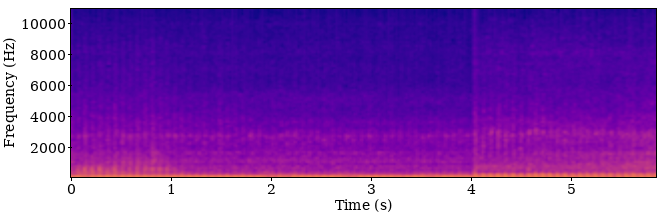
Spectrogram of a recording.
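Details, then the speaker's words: Yamaha Rhino 700 single-cylinder after engine rebuild, warming up at fast idle: even, clean thumping, no knocks or misses; sounds good, idle to be adjusted down slightly. "We probably have a few minutes at least before the fan kicks on. That sounds real good. Still think we'll have to adjust that idle down, or idle down just a little bit."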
